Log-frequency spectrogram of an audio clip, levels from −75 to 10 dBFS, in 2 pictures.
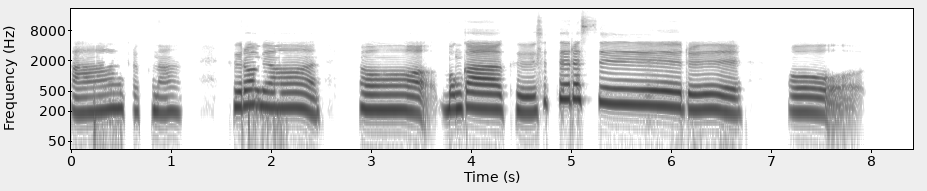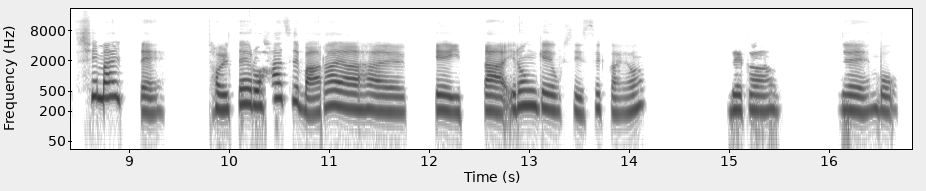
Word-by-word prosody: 아 195 +1 -2 0.2
그렇구나. 195 -1 -6 0.4
그러면 235 -5 +1 0.4
어 210 -3 +1
뭔가 220 0 +4
그 195 -2 0
스트레스를 260 - +2 0.4
어 195 +8 -3 0.5
심할 380 -6 +2 0.2
때 190 -1 -3 0.4
절대로 255 +4 +2
하지 350 -4 +1
말아야 235 +8 +2 0.2
할 195 -3 -1 0.3
게 210 -2 +2
있다. 190 +1 0
이런 250 +3 +2
게 230 -2 +1
혹시 200 0 -6
있을까요? 195 +4 -5 0.8
내가 210 0 -1 0.6
네 205 -3 -1
뭐 210 -1 -5
215 Hz, 165 characters per minute, -20 LUFS, 195-250 Hz, 0.8 s, 뭔가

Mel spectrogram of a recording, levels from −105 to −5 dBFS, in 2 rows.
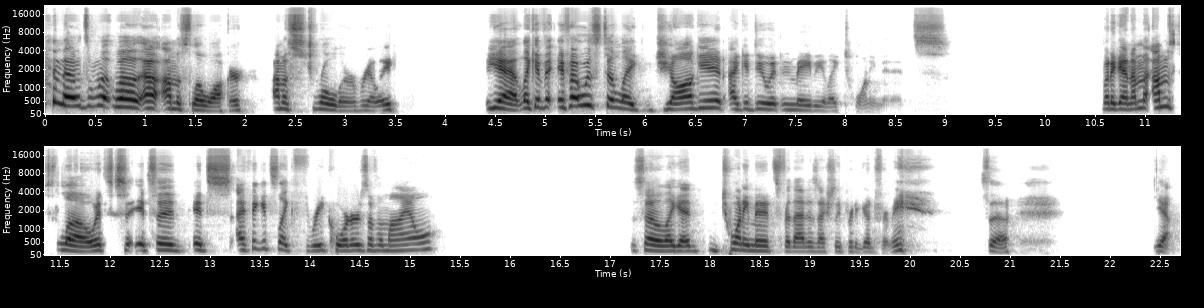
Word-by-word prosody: No. 330 -3 +11
It's 320 -2 -9
we 320 - -11 0.2
well, 290 -2 +8
uh, 245 - +7
I'm 230 -1 0
a - - -6
slow 195 -2 0
walker. 170 +2 -4 0.3
I'm 225 0 -3
a - - -4
stroller, 195 -6 -4
really. 175 +4 -8 0.9
Yeah. 250 -4 +6
Like, 255 +6 -1
if 285 0 -1
i - - +4
if 280 +3 +1
I 325 - +9
was 360 +1 0
to, 290 -5 +1
like, 225 -8 -2
jog 220 +6 0
it, 260 0 -1
I 215 - -4
could 220 0 -13
do 215 0 -5
it 205 0 -5
in 200 -1 -15
maybe, 175 -3 -11
like, 150 0 -20
20 - - -29
minutes. - - -19 1.6
But, 225 0 -1
again, 215 -1 +3
I'm 220 +4 -2
I'm 270 +4 +2 0.2
slow. 185 -6 +2
It's 210 - -5
it's 430 - -4
a 220 -2 +1 0.2
it's 215 -3 -4
I 215 - -3
think 280 +3 -8
it's 255 -3 -11
like 210 -5 -8
3/4 195 +2 -5
of 205 -1 -10
a 195 - -11
mile. 215 +6 -9 2.0
So, 195 0 0
like 185 0 -2
at 185 0 -1 0.3
20 230 -4 -4
minutes 185 -2 -5
for 175 - -10
that 165 -1 -6
is 170 -1 -17
actually 160 +1 -15
pretty 165 0 -19
good 160 - -14
for - - -21
me. 205 +4 -10 0.7
So - - -10 1.5
Yeah. - - -8
210 Hz, 170 wpm, -24 LUFS, 185-240 Hz, 2.0 s, No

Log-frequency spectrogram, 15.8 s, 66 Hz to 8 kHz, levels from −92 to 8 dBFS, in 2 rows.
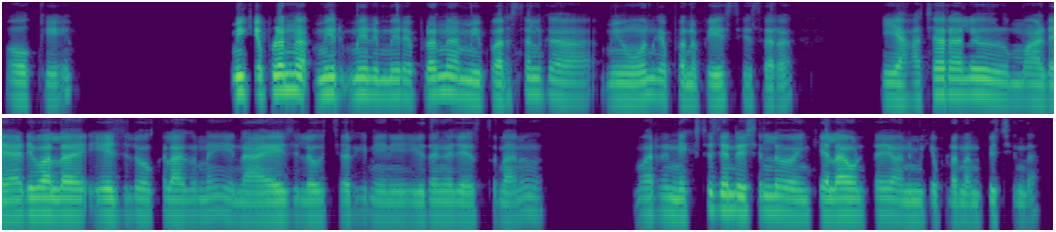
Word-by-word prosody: Okay. 125 -1 -6 1.2
మీకెప్పుడన్నా 175 +2 +8
మీరు 160 0 +5
మీరు 155 -1 +3
మీరెప్పుడన్నా 155 +4 +1
మీ 135 - +3
పర్సనల్‌గా, 145 +2 -1 0.4
మీ 125 - -4
ఓనుగెప్పుడన్నా 135 -4 -2
ఫేస్ 120 0 0
చేసారా? 110 -2 -5 0.8
ఈ - - 0 0.2
ఆచారాలు 155 +2 +2 0.3
మా 125 - -1
డ్యాడీ 125 +3 +2
వాళ్ళ 130 -1 +6 0.3
ఏజ్‌లో 130 +1 -1
ఒకలాగున్నయి. 125 +2 -4
నా 110 - -1 0.2
ఏజ్‌లో 115 0 -2
ఒచ్చేవరికి 120 +2 -10
నేనీవిధంగా 115 0 -6
జేస్తున్నాను. 110 +3 -7 0.9
మరి 135 +1 -5
నెక్స్ట్ 125 - -5
జనరేషన్‌లో 145 -1 +2
ఇంకెలా 130 +1 +2
ఉంటాయో 130 +1 -4
అని 115 0 -4
మీకెప్పుడన్నా 110 -1 -6
అనిపిచ్చిందా? 115 +1 -10
130 Hz, 120 wpm, -24 LUFS, 115-145 Hz, 1.2 s, మీకెప్పుడన్నా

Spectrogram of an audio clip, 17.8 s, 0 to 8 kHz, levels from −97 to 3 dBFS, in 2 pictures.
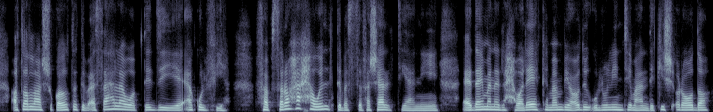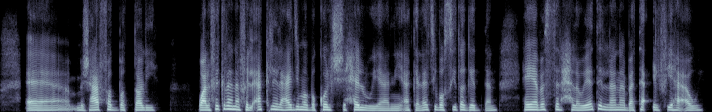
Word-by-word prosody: أطلّع 195 +2 +2
الشوكولاتة 175 +2 0
تبقى - - -3
سهلة 205 +5 0
وأبتدي 165 -2 -2
آكل 175 -1 -2
فيها. 145 -4 -9 0.3
فبصراحة 220 +9 +2
حاولت، 205 -6 +1
بس 155 0 -4
فشلت، 160 0 -1
يعني 140 0 -4 0.3
دايمًا 185 +3 +3
اللي 165 -1 -2
حواليَّ 175 +4 +2
كمان 175 -1 -2
بيقعدوا 175 +1 0
يقولوا 165 0 -3
لي: 175 - 0
"أنتِ 170 -1 -2
ما 155 - 0
عندكيش 150 +4 -3
إرادة، 165 -1 +1 0.4
آآ، 150 +1 0
مش 155 -1 -3
عارفة 180 +3 +4
تبطَّلي." 160 -1 -1 0.5
وعلى 160 -1 +8
فكرة 230 0 +2
أنا 210 -3 +5
في 180 - -8
الأكل 195 +5 0
العادي 175 0 +2
ما 180 - +4
باكلش 175 +3 0
حلو، 170 -4 +3
يعني 140 +1 -3
أكلاتي 165 +5 -3
بسيطة 180 +2 0
جدًا. 150 -2 -3 0.3
هي 180 0 +6
بس 190 +1 -1
الحلويّات 170 +3 +1
اللي 180 -7 +1
أنا 170 -1 0
باتَقّل 155 +2 -1
فيها 170 0 -1
أوي. 150 +1 -2
170 Hz, 160 wpm, -22 LUFS, 155-180 Hz, 0.5 s, وعلى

